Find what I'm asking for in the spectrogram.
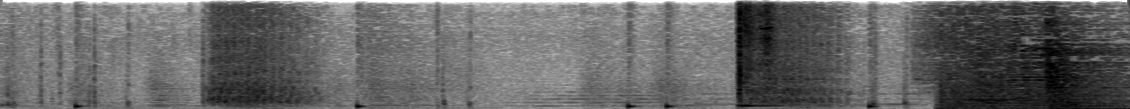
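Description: Horse neighs, with hooves clip-clopping, appear at intervals amid sharp knocks and bursts of noisy rushing in the video game Black Desert.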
